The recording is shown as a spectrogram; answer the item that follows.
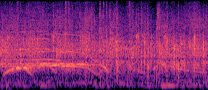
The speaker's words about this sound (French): La parole, je vous demande de l'applaudir encore très fort, s'il vous plaît.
